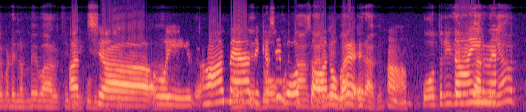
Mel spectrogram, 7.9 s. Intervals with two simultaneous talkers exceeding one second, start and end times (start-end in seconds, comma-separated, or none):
3.5-5.4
